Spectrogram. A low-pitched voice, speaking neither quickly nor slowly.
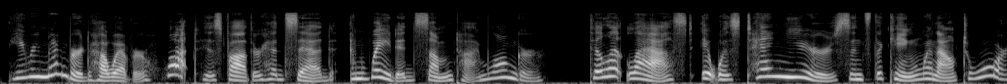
No: high, 240 Hz; average, 160 wpm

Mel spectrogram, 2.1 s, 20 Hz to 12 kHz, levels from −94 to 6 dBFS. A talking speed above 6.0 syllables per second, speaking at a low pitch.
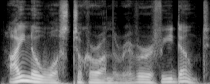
Yes: 6.2 syllables/s; low, 110 Hz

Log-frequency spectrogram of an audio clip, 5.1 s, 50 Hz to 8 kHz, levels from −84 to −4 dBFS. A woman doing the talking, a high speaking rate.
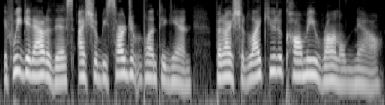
Yes: female; fast, 255 wpm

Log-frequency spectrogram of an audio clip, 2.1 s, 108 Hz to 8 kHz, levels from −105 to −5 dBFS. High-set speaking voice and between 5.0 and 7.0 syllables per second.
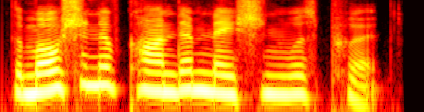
Yes: high, 240 Hz; 5.7 syllables/s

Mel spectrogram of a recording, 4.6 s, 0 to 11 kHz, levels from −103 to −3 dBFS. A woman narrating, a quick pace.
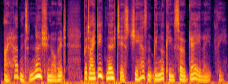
No: male; fast, 225 wpm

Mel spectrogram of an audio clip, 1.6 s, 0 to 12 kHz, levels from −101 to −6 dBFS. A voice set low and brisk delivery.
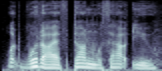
Yes: low, 115 Hz; fast, 260 wpm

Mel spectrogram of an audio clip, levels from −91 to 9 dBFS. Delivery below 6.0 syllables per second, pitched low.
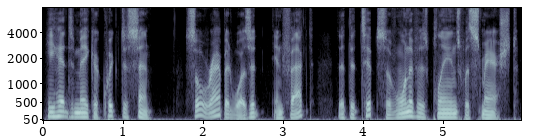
Yes: 5.5 syllables/s; low, 100 Hz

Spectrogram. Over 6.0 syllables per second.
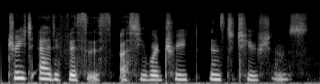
No: 4.6 syllables/s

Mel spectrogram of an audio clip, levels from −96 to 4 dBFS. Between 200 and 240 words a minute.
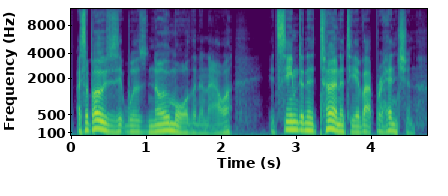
No: average, 190 wpm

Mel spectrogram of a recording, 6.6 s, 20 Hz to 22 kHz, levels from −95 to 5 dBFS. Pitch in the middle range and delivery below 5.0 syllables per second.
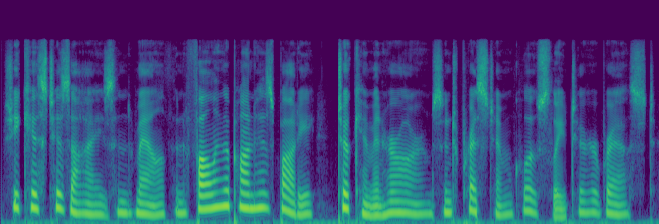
Yes: medium, 165 Hz; 4.8 syllables/s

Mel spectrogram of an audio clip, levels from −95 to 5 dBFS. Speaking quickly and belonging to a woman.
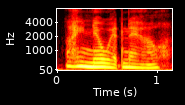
Yes: fast, 210 wpm; female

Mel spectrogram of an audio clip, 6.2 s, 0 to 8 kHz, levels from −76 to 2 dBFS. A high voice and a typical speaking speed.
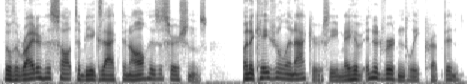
No: low, 115 Hz; average, 190 wpm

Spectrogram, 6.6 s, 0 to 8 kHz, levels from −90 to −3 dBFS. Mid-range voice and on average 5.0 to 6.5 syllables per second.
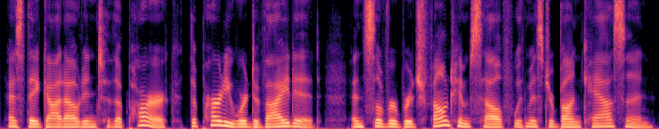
No: medium, 180 Hz; 4.8 syllables/s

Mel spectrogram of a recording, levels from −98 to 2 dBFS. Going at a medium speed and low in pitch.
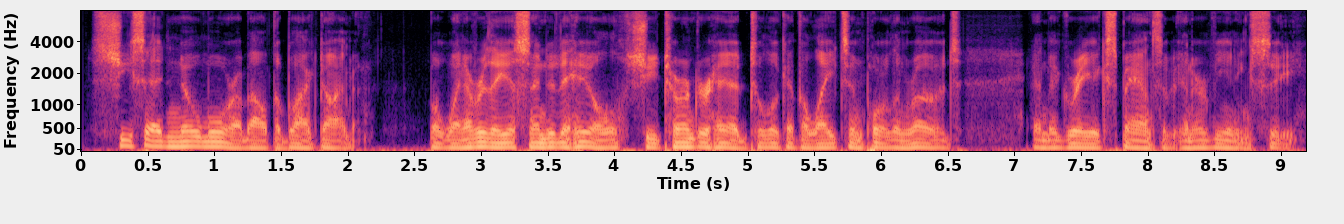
No: fast, 215 wpm; very low, 85 Hz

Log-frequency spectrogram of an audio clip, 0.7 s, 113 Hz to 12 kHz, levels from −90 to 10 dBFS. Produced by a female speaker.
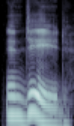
No: male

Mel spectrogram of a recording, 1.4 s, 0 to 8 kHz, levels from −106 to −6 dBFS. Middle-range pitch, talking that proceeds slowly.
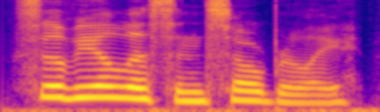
No: high, 225 Hz; slow, 125 wpm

